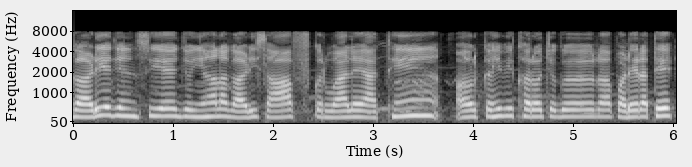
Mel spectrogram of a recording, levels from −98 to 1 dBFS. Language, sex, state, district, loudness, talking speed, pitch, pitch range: Hindi, female, Chhattisgarh, Korba, -17 LUFS, 200 wpm, 225 Hz, 210-240 Hz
